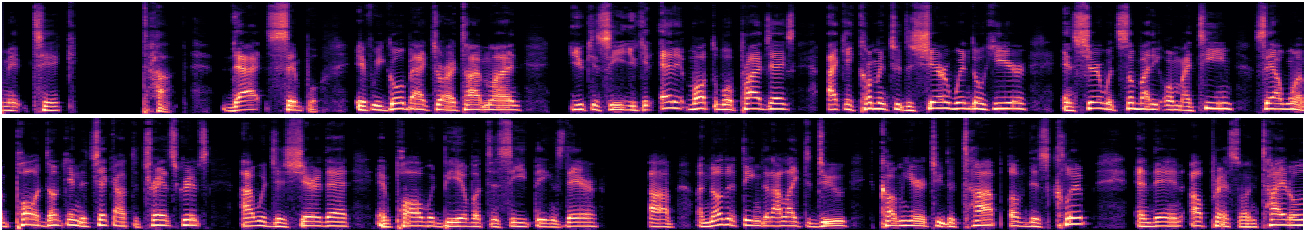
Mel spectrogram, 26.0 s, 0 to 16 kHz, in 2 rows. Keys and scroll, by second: 1.1 shift+t.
